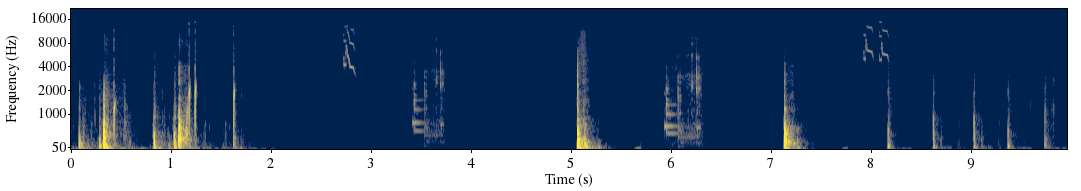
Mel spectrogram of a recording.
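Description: A pickaxe chips at stone and dirt with quick, dry knocks.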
